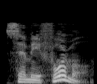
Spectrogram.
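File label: "semiformal", English, British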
